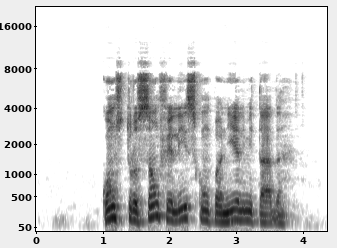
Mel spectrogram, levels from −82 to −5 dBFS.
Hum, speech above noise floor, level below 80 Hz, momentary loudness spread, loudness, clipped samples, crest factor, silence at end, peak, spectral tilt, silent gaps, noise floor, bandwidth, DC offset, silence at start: none; 48 dB; -58 dBFS; 8 LU; -17 LUFS; under 0.1%; 16 dB; 0.6 s; -2 dBFS; -4 dB/octave; none; -65 dBFS; 10 kHz; under 0.1%; 1 s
